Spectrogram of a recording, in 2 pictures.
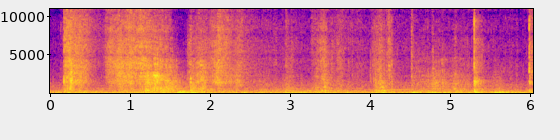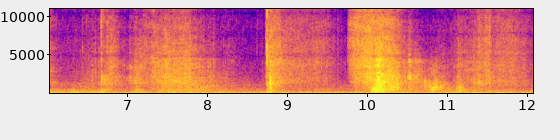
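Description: Soap-soaked foam sponges being squeezed and wrung in thick suds, giving a wet squishing in repeated swells with a few sharp clicks. The loudest squeeze comes near the end.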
